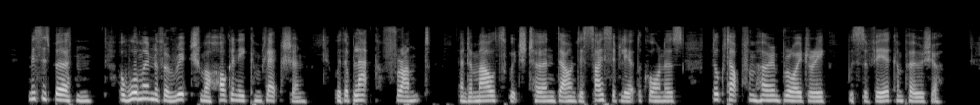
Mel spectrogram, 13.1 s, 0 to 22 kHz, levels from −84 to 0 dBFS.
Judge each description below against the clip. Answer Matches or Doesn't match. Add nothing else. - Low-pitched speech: Doesn't match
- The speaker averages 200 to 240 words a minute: Doesn't match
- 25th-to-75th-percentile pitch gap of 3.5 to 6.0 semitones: Doesn't match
